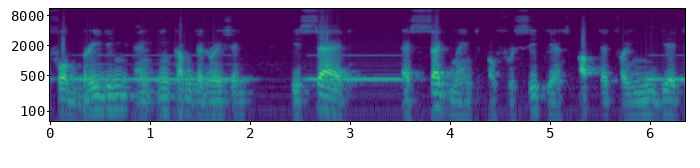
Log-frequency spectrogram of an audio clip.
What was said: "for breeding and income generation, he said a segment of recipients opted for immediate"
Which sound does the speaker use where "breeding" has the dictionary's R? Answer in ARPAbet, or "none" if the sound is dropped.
R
